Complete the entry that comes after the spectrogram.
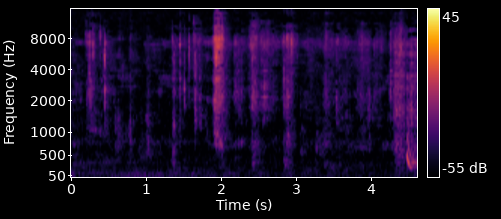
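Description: Close-up mouth sounds of people eating: chewing with scattered crisp crunches, as of fried kerupuk crackers being bitten, and one louder crunch about two seconds in.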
